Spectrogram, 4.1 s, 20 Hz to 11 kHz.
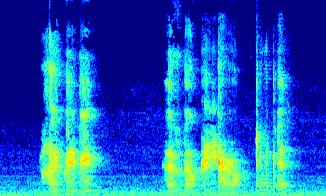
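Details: Young female Congo African Grey parrot, hatched June 2021, kept as a pet indoors, practising words, with 'apple' as her word of the week; three short bursts of raspy, speech-like syllables separated by brief pauses in a quiet room.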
